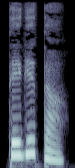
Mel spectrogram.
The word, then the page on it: ತೆಗೆತ: tegeta; Kannada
